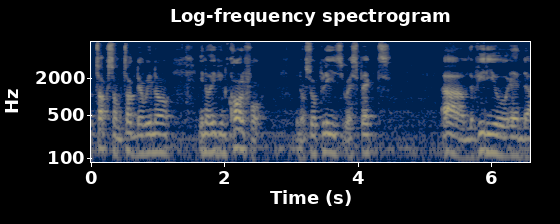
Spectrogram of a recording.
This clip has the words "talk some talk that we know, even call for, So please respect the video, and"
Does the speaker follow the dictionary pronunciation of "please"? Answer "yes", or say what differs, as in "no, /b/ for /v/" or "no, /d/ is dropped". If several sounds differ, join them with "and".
yes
